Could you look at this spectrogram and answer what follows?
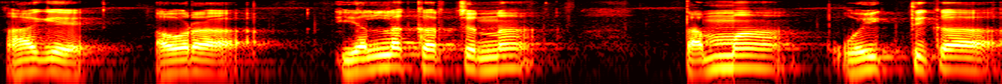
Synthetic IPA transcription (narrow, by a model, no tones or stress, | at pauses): haːɡe | ɐʋɐɾɐ̰ | ɛlːɐkɐɾt͡ʃɐnːɐ | t̪ɐmːɐʋɐjk̚t̪ikɐ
